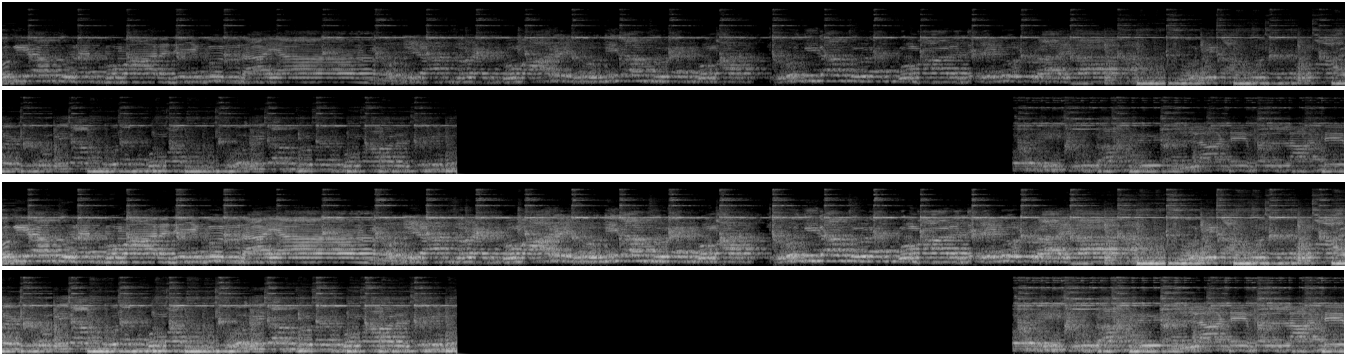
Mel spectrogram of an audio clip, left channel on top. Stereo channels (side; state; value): left; quieter; 8.8 dB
